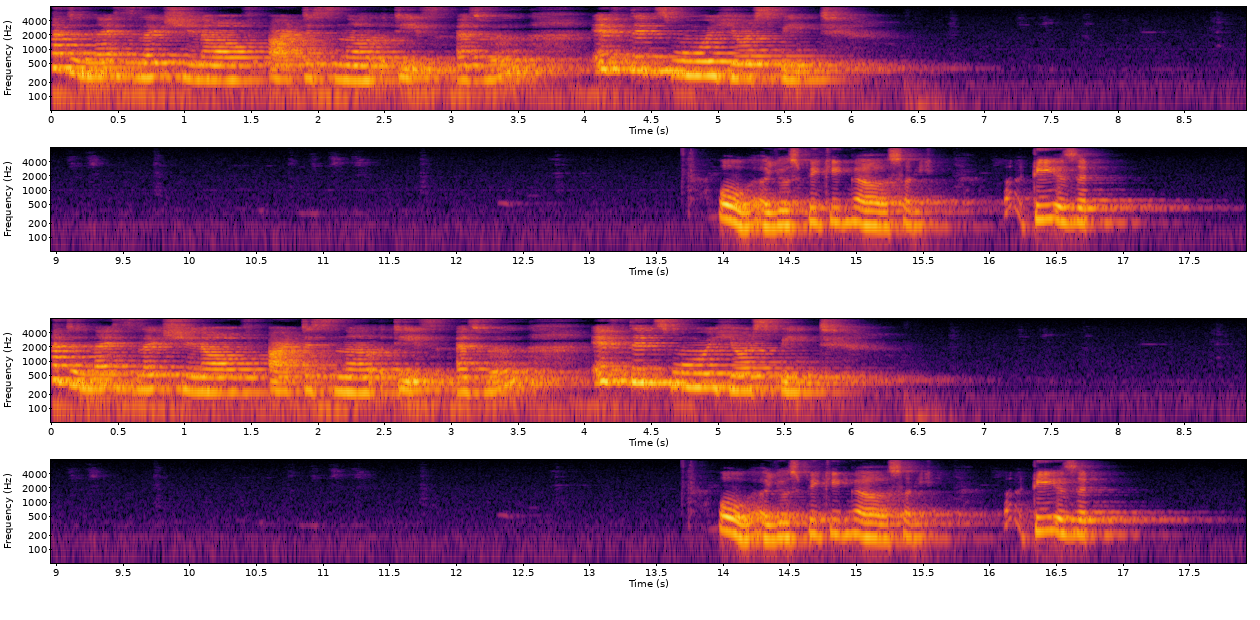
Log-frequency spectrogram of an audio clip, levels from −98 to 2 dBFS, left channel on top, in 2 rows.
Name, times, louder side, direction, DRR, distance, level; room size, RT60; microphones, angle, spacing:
voice 1, 0.0-2.8 3.0-6.1, equal, 85° right, -1 dB, 1.2 m, -19 dB
voice 2, 14.0-15.6 16.2-16.7, left 1 dB, 10° left, 7 dB, 0.4 m, -19 dB
14.0 x 5.5 x 3.3 m, 1.4 s
head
